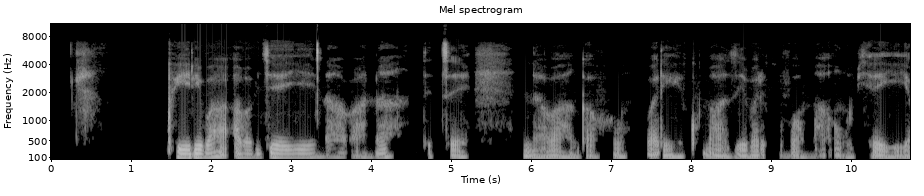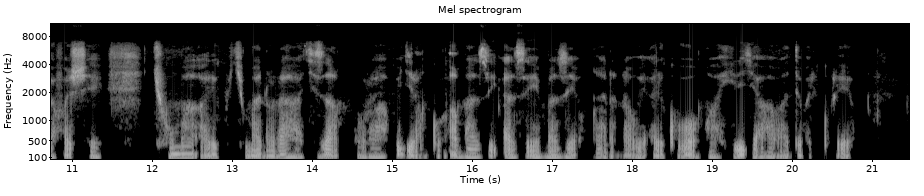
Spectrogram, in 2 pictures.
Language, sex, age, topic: Kinyarwanda, male, 18-24, health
